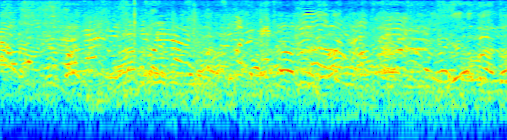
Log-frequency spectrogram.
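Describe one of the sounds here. A large crowd of boys and men shouts and cheers excitedly outdoors.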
